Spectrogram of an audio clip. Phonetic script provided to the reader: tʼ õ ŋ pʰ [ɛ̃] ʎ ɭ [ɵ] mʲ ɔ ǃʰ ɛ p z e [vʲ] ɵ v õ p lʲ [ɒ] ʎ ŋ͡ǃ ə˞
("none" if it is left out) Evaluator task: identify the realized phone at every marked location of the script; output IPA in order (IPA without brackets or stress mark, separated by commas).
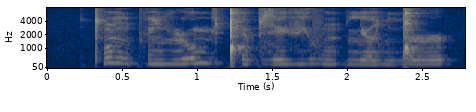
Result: ɛ̃, o, vʲ, ɒ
